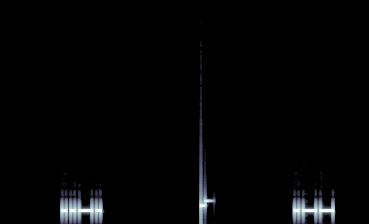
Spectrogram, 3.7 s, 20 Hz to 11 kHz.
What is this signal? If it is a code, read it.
Morse code, heard as a keyed tone, about 27 wpm, 700 Hz. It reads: F W
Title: Single Character (Letter:Number:Punctuation:Prosign) 28wpm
